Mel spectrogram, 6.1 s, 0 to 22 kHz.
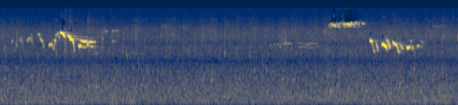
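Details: A European robin by a stream in Great Britain, filmed in May 2015, sings two short, high, tumbling warbled phrases about three seconds apart. One phrase opens with a thin drawn-out note, over the steady rush of the stream.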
